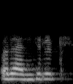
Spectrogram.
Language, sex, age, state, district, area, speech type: Malayalam, female, 30-45, Kerala, Kozhikode, urban, conversation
